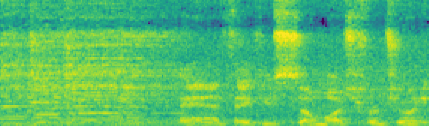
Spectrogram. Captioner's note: on TV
